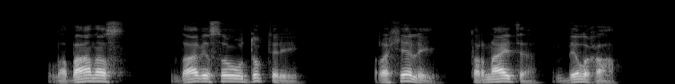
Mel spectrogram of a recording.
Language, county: Lithuanian, Alytus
